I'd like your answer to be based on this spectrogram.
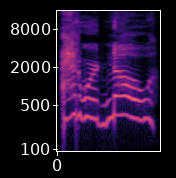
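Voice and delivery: high, urgent cry of protest; desperate scream. A narrator's reading. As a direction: cry out to stop someone, desperately. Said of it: "I screamed".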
